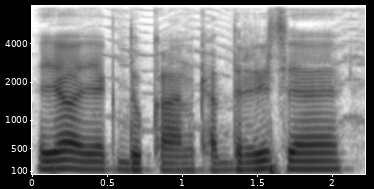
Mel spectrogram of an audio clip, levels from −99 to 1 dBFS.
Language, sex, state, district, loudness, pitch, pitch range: Hindi, male, Jharkhand, Garhwa, -15 LUFS, 135 Hz, 125-145 Hz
